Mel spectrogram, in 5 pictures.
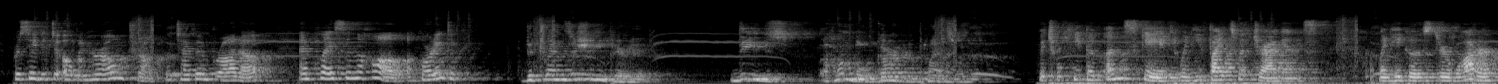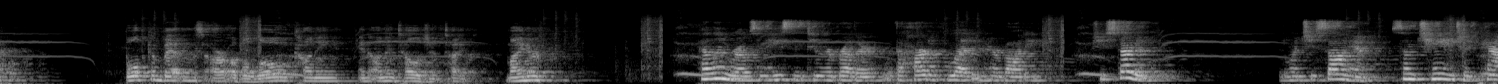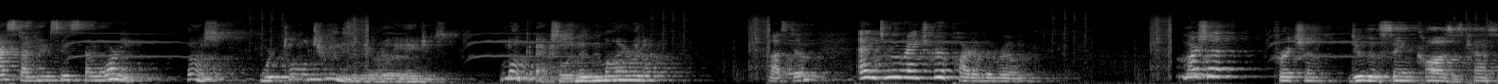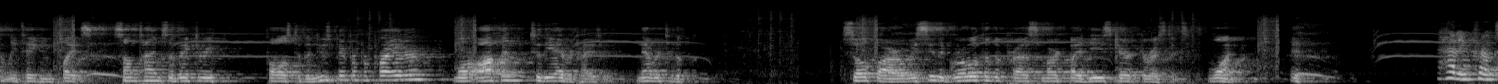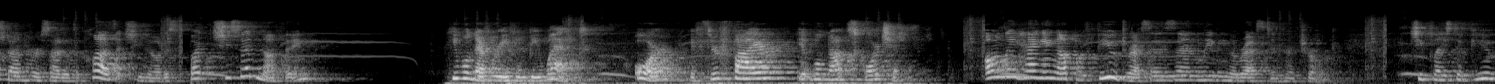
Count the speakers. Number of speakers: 5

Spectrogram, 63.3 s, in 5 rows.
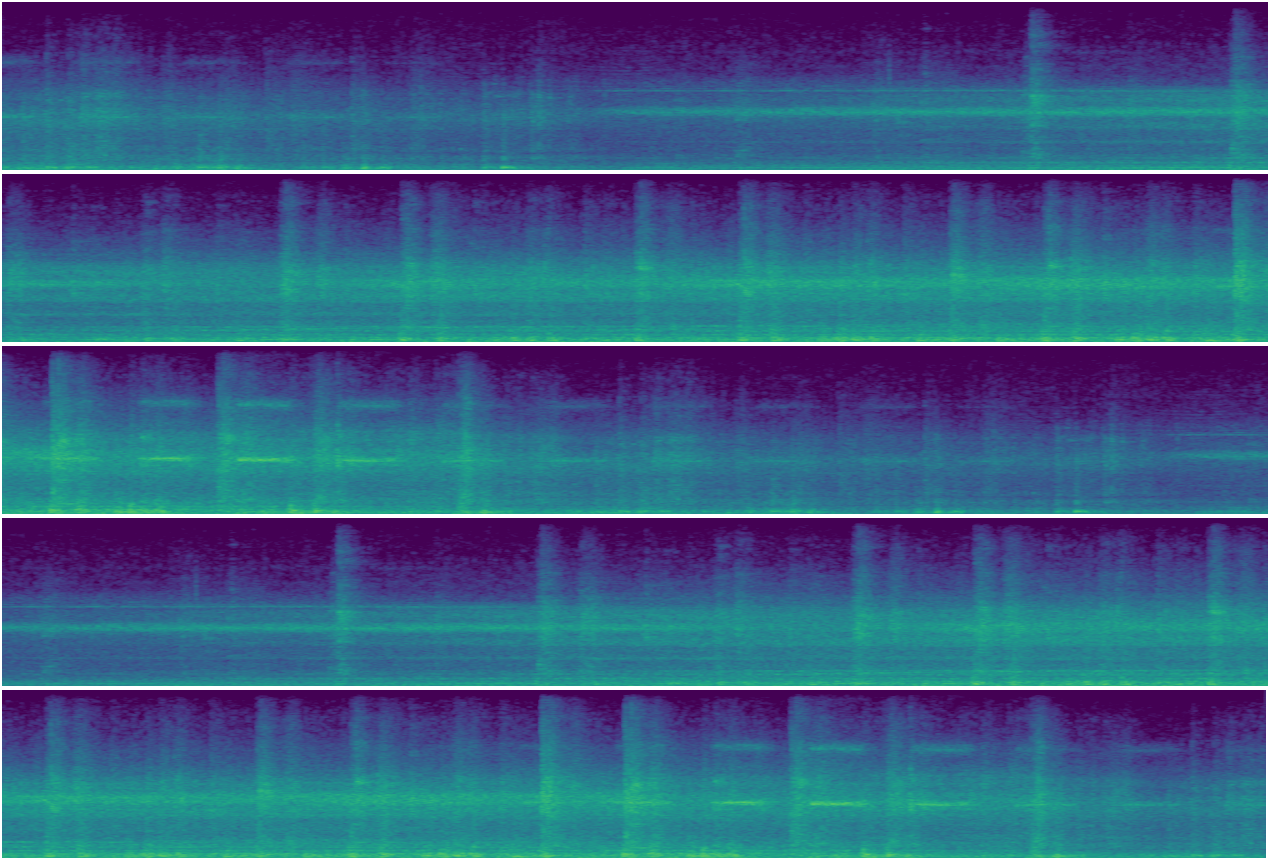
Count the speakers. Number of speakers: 0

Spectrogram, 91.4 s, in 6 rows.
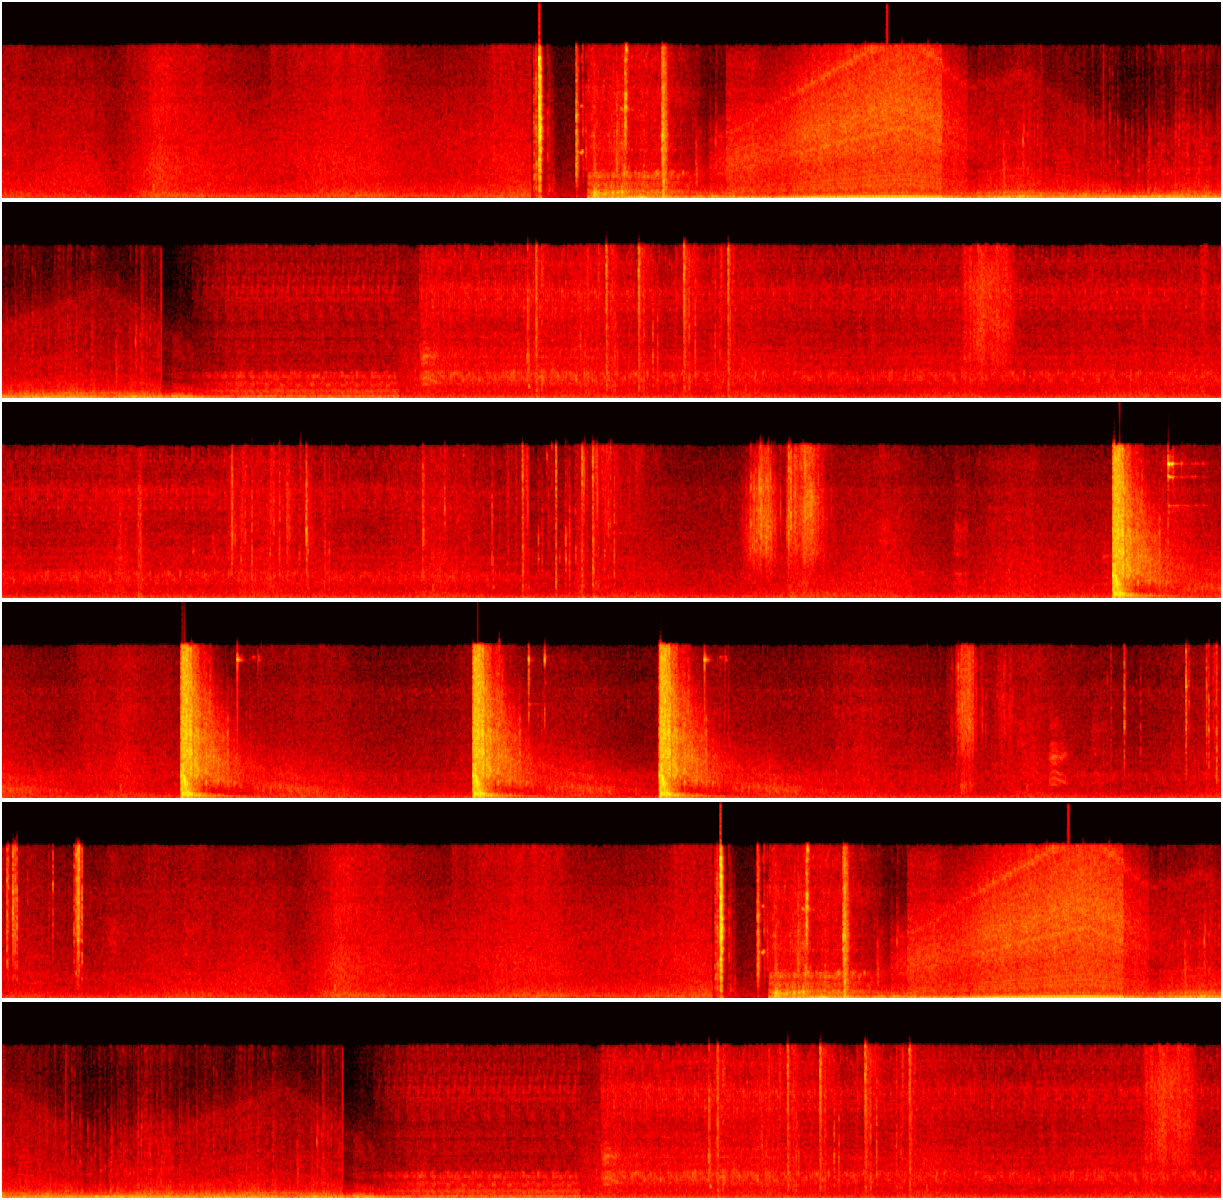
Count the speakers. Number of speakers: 0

